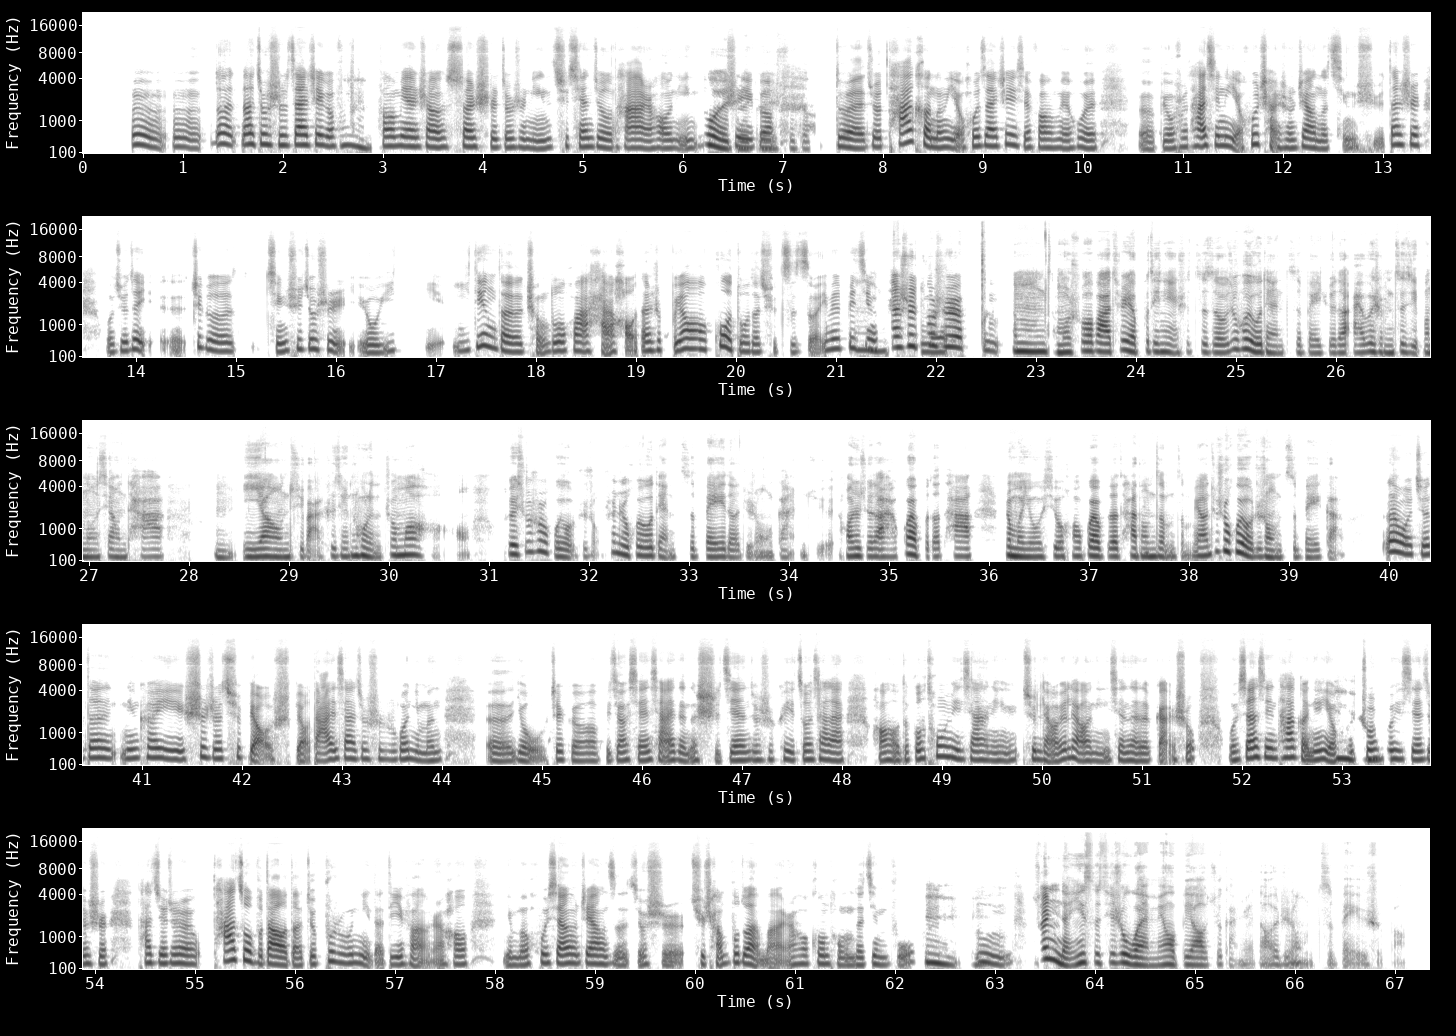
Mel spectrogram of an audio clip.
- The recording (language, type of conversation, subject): Chinese, advice, 当伴侣指出我的缺点让我陷入自责时，我该怎么办？
- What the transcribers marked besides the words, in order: other background noise; tsk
